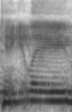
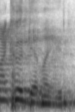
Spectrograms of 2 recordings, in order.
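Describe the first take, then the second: First: Can't get laid drawn out slow; can't get laid, slowed for effect; slow emphatic. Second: Said in the usual way. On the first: Acted. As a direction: lean on each word of can't get laid. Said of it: "I mean, I could get laid". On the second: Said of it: "I mean".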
